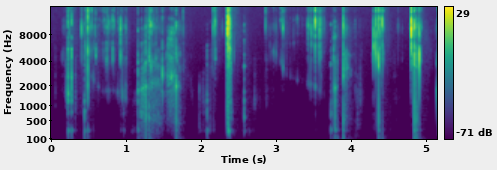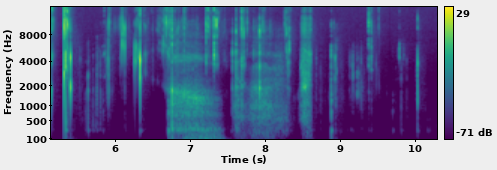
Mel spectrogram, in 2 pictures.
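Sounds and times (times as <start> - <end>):
shallow ASMR ear licking in the right ear: 0.2 - 1.6, 3.5 - 8.5.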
